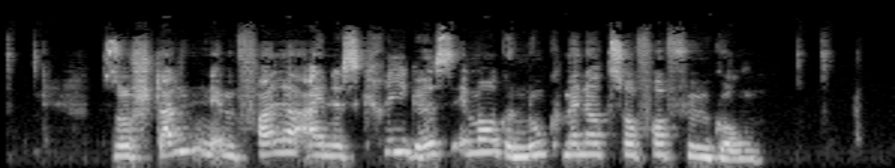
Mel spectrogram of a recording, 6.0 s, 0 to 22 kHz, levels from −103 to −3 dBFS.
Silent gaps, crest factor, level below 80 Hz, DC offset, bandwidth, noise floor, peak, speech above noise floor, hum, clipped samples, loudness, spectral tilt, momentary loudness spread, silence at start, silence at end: none; 18 dB; -66 dBFS; under 0.1%; 12.5 kHz; -54 dBFS; -8 dBFS; 30 dB; none; under 0.1%; -24 LUFS; -3.5 dB/octave; 6 LU; 0.7 s; 0.5 s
